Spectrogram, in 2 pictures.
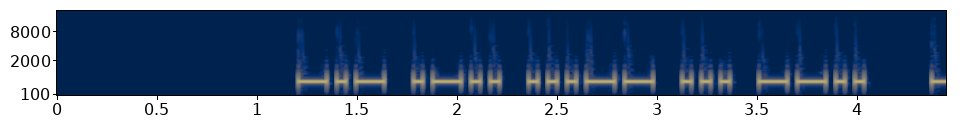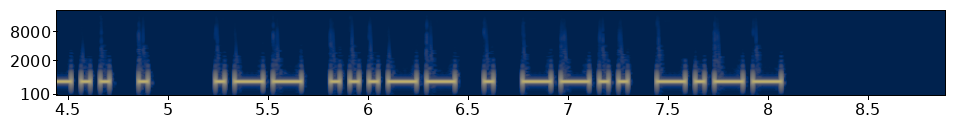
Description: Morse code, heard as a keyed tone, about 25 wpm, 700 Hz. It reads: KL3SZ DE W3EZY
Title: USA Callsign DE Callsign - 5 Characters - 25wpm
